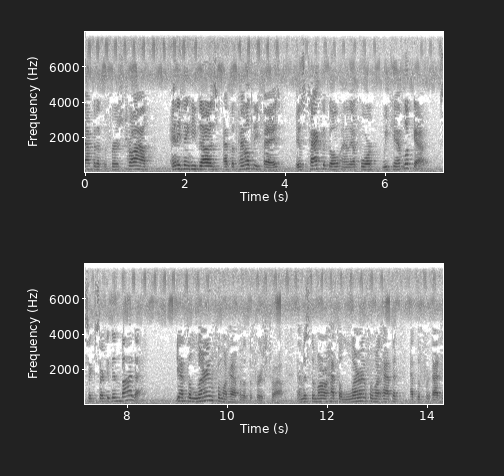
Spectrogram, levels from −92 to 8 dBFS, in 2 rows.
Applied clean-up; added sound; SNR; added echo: none; Cricket; 13 dB; none.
